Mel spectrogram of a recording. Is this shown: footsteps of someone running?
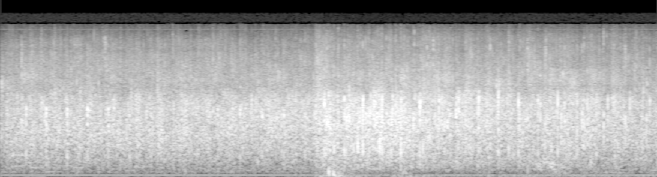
no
